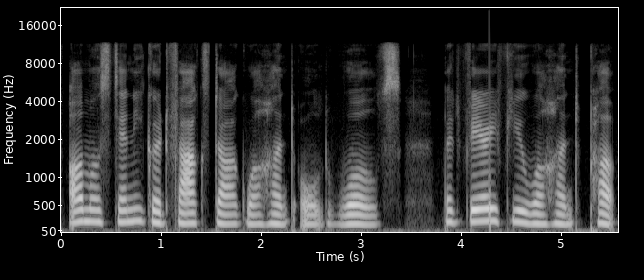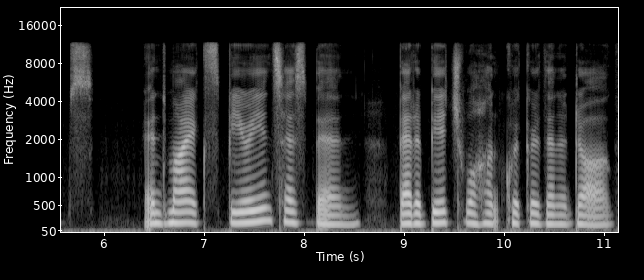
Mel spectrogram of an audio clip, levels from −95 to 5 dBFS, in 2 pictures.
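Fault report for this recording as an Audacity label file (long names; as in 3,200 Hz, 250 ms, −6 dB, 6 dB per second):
4.290000	4.300000	drop-out 7.5 ms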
